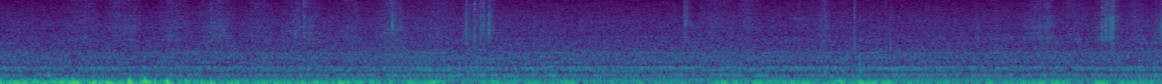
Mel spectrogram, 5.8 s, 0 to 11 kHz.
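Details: Honey bee swarm, the third caught in 2017, being gathered into a box: a steady, dense buzzing hum in the low-mid range, with low rumbling and scattered faint clicks and taps.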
